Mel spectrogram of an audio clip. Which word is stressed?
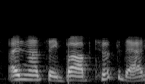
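took. The stress is on the word took.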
